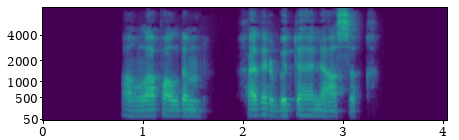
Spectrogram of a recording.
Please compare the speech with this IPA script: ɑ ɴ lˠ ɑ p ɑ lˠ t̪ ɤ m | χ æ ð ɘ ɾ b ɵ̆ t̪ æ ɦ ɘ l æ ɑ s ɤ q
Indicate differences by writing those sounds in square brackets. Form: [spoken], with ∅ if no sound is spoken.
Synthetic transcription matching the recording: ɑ ɴ lˠ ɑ p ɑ lˠ [d̪] ɤ m | χ æ ð ɘ ɾ b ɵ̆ t̪ æ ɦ ɘ l æ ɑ s ɤ q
